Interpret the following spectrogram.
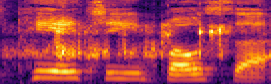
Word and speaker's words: PheBo5a: Alright, y'all, so that was Sacrifice, and I do have the artist with me on live, and listen, his name is PheBo5a.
